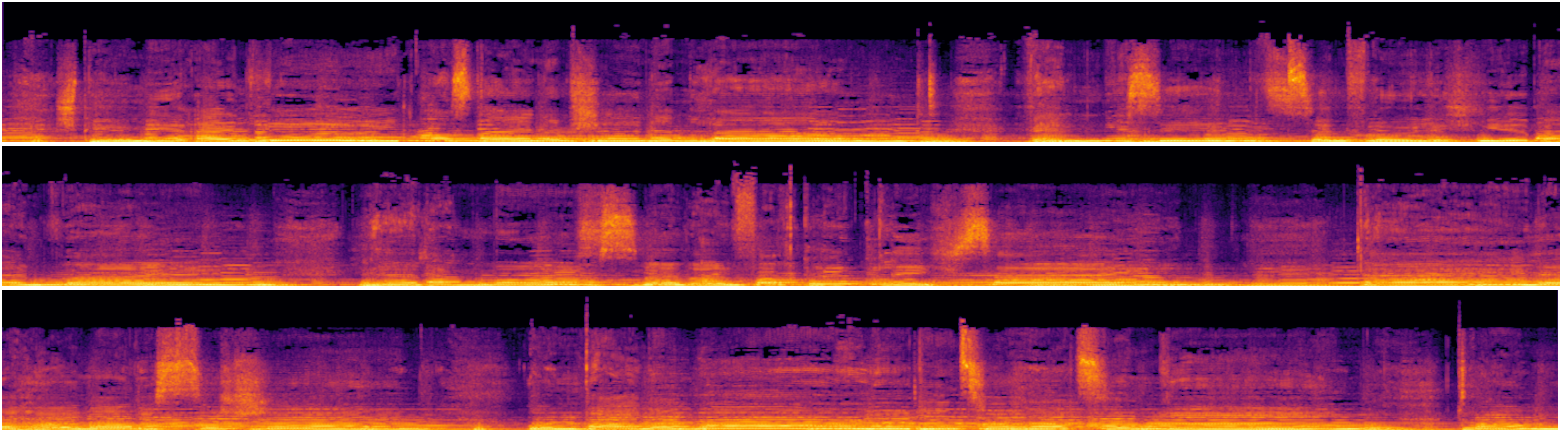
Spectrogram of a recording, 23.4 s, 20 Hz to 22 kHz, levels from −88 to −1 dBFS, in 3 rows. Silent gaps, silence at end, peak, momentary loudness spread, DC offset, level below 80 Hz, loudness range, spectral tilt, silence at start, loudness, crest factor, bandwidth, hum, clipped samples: none; 0 s; 0 dBFS; 5 LU; under 0.1%; -38 dBFS; 2 LU; -5.5 dB/octave; 0 s; -12 LUFS; 10 dB; 17.5 kHz; none; under 0.1%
